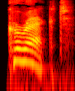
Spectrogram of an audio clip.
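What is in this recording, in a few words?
"correct", American English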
